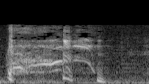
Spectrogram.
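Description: Three quick, fairly loud coughs in a row, with a raspy throaty sound carrying between them and no talking.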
